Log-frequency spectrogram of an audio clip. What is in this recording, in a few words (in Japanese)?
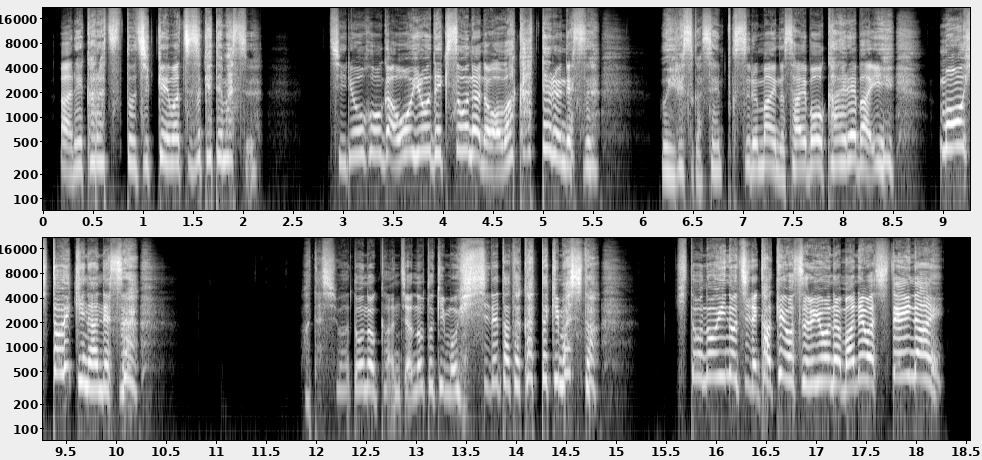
若い研究者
